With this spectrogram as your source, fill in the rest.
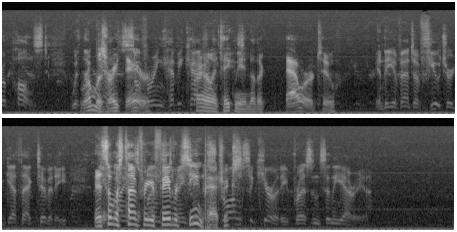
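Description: A man talks into a microphone nearby.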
